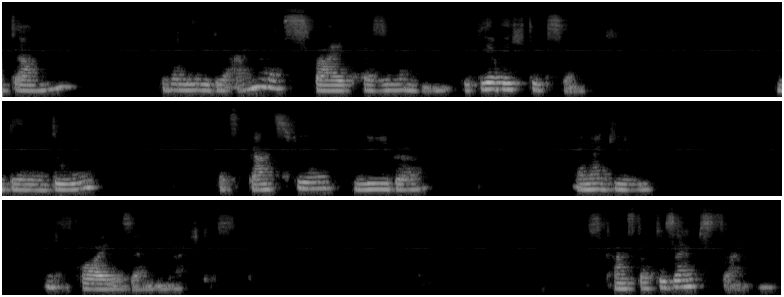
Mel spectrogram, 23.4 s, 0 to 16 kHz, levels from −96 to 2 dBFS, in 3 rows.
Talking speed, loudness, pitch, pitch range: 75 wpm, -45 LUFS, 190 Hz, 180-220 Hz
